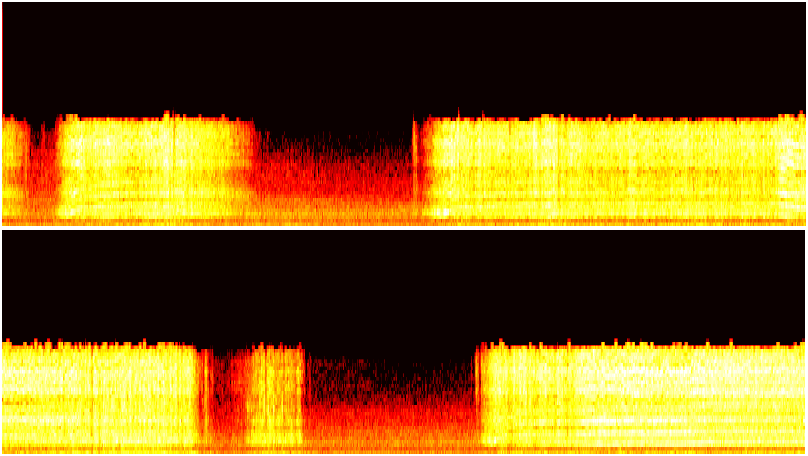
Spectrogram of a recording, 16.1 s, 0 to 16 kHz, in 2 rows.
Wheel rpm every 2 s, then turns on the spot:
100, 0, 150, 230, 180, 20, 100, 210.
10-12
